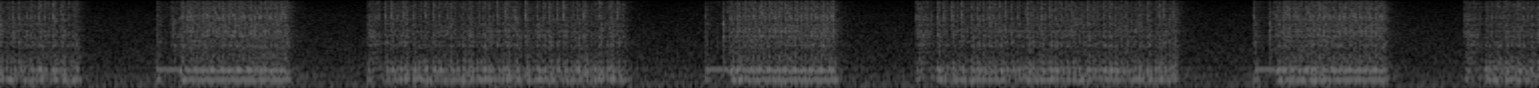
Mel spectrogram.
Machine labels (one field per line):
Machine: slide rail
